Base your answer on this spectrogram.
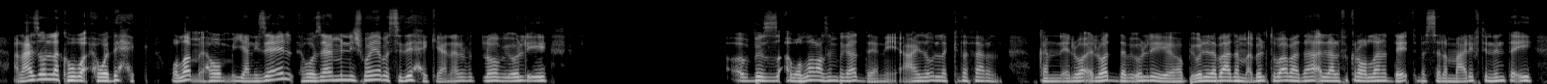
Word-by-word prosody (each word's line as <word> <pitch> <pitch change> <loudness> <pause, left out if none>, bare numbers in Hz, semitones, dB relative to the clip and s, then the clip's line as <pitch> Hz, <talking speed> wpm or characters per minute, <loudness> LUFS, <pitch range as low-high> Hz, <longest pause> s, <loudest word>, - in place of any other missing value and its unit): أنا 150 - 0
عايز 200 +4 +4
أقول 235 0 +4
لك 220 -5 +3
هو 185 -1 +5
هو 170 -1 +5
ضحك، 165 -4 -1 0.3
والله 185 +8 +4
م - - -9
هو 170 +1 +1
م 165 - -10
يعني 150 -3 -2
زعِل 220 - +2
هو 165 0 +3
زعِل 185 +3 +3
مِنّي 205 -1 +1
شوية 200 +4 +1
بس 185 -4 -2
ضحك، 170 -6 -1
يعني - - -4
عارف 170 +1 -3
أنت 170 - -9
اللي 165 0 0
هو 175 - +2
بيقول 165 +1 0
لي 175 - -2
إيه 175 0 +2 1.8
آه 165 - -5
بالضب 170 +1 0
والله 160 +5 +2
العظيم 180 -2 0
بجد، 170 -3 -2
يعني 140 +4 -6
عايز 160 -1 -2
أقُول 175 +1 -1
لك 170 - -3
كده 175 +1 -4
فعلًا. 160 -3 -4 0.4
كان 145 -1 -2
الو 155 +3 +1
الواد 175 +1 +1
ده 160 - 0
بيقُول 170 +4 -1
لي 145 -5 0
بيقُول 150 +3 0
لي 170 -1 +4
بعد 175 -1 +3
ما 160 - +1
قابلته 170 +4 -1
بقى 180 +1 +3
بعدها 175 +1 +1
قال 180 - +1
لي: 170 - +2
"على 160 - +1
فكرة 175 +2 -2
والله 165 +1 +2
أنا 175 - +1
إتضايقت 155 +1 -2
بس 155 -1 -5
لمّا 140 -1 -2
عرفت 175 +6 -4
إن 160 - 0
أنت 175 +1 -1
إيه، 175 -1 +1
170 Hz, 250 wpm, -24 LUFS, 155-180 Hz, 1.8 s, هو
